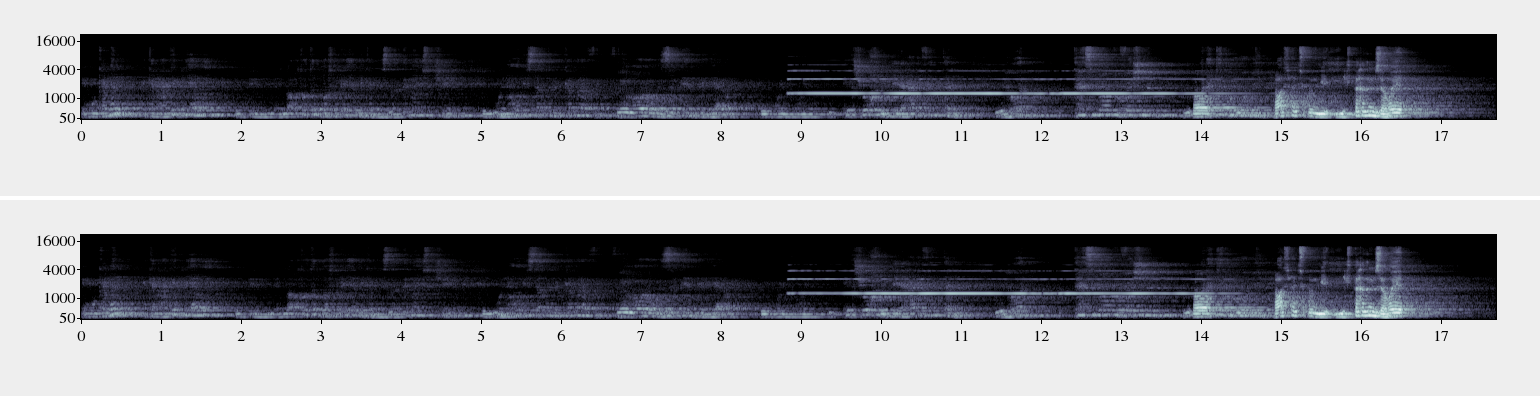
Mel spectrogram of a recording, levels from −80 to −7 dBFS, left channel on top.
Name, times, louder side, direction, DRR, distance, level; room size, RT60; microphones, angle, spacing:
voice 1, 0.0-1.7 2.1-8.2 8.6-9.3 9.5-11.9 12.4-13.5 13.9-15.8, left 1 dB, 25° left, -6 dB, 3.3 m, -39 dB
Wind instrument woodwind instrument, 8.8-14.2, equal, 10° left, 1.0 m, -33 dB
voice 2, 9.3-9.7 11.4-11.6 12.5-12.6 13.8-14.2 14.9-16.5, right 2 dB, 15° right, 8 dB, 0.3 m, -22 dB
27.0 x 9.7 x 5.0 m, 2.4 s
head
